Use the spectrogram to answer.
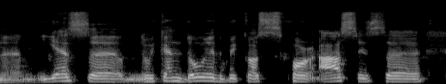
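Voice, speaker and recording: In a Polish accent, a man talks at a fairly high pitch. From Poland. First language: Polish or Romani. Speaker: lecturer. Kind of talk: lecture. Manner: halting, many fillers.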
